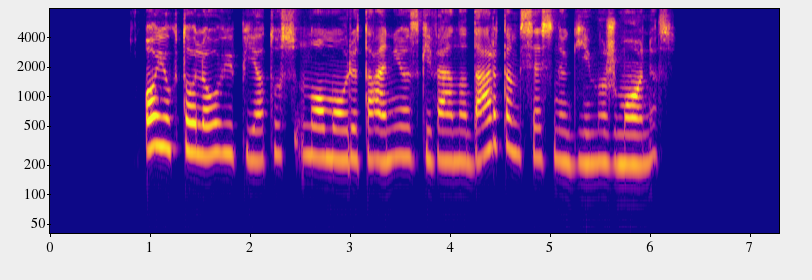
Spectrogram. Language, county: Lithuanian, Telšiai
